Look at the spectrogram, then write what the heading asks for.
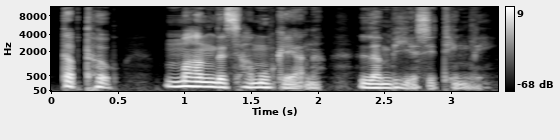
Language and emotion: Manipuri, fearful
